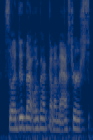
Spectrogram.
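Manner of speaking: ordinary talk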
